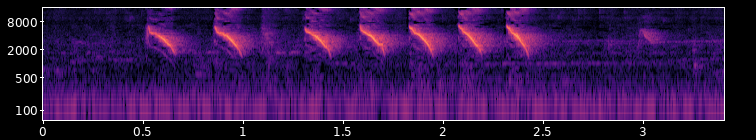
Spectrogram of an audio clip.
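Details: Morning song of a bar-winged prinia: seven loud, sharp notes, each dropping steeply in pitch, delivered about four per second, then one faint extra note after a pause; a soft low hum underneath.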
